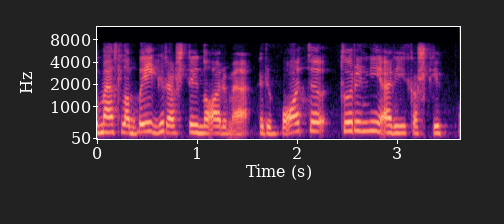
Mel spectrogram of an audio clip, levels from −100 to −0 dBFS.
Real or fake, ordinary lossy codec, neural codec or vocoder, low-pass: fake; MP3, 96 kbps; codec, 16 kHz, 4 kbps, FunCodec, trained on Chinese and English, 50 frames a second; 7.2 kHz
